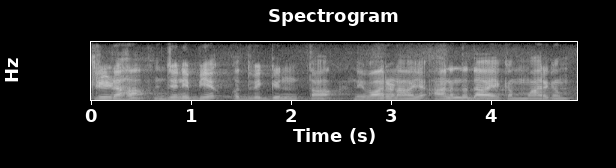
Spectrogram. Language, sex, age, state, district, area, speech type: Sanskrit, male, 18-30, Rajasthan, Jaipur, urban, spontaneous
